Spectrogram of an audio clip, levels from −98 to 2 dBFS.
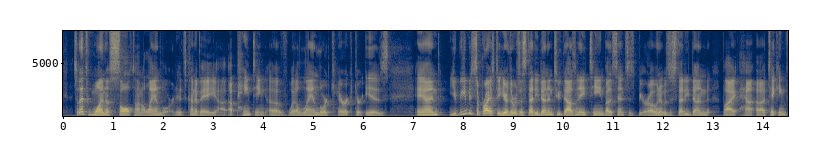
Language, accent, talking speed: English, American, 190 wpm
